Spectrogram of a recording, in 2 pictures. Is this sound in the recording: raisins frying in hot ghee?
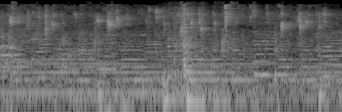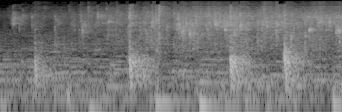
yes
